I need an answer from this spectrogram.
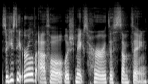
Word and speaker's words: Atholl: brackets some relation yeah the fourth Earl of Athol that's a word how do you say that athl yeah a okay because this is this is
